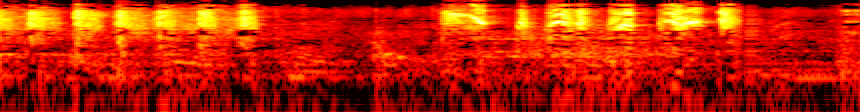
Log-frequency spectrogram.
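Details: Spiderhunter (sogok ontong, sogon) calling to companions, a small bright nectar-eating songbird: two bursts of rapid, sharp high chirps, about five notes each, separated by a short pause.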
